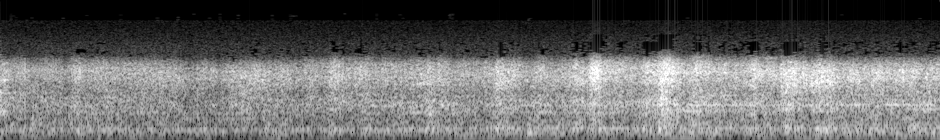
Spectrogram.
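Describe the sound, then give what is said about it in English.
A steady rumble of a train carriage as the train comes to a stop, with a broad hissing noise layered on top, swelling slightly near the end, with no one speaking. “Oh, the train has stopped.”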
